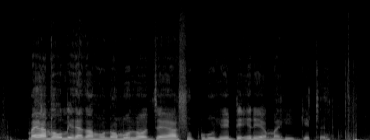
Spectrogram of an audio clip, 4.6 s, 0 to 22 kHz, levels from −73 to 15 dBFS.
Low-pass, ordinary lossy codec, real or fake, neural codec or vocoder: none; none; fake; codec, 44.1 kHz, 1.7 kbps, Pupu-Codec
